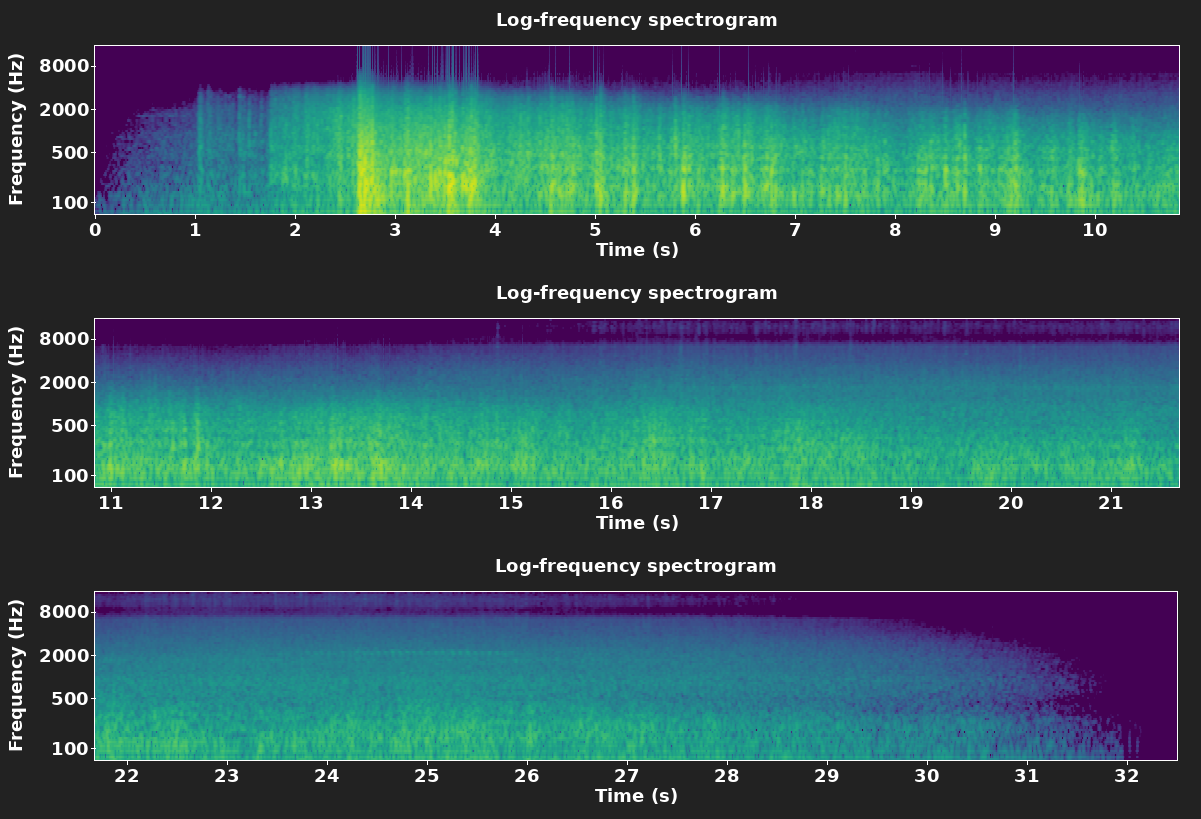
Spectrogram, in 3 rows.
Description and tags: Thunder and Beginning of Rainfall
Recording of a large crack of thunder, with rain simultaneously beginning to fall. Rain can be heard on a roof; I was in a grassy area with a building to my right. I edited out the sounds of drops hitting the recorder and some crickets in the background. I also used a compressor.
Recorded with a H4n Pro on the 03/02/2020
Edited in Audacity
storm, lightning, peal, thunderclap, rain, thunder, clap, crackle, crack, rumble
